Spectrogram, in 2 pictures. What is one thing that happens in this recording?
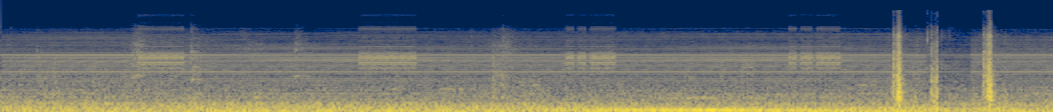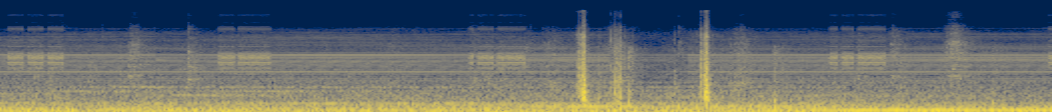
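A desk fan whirs.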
